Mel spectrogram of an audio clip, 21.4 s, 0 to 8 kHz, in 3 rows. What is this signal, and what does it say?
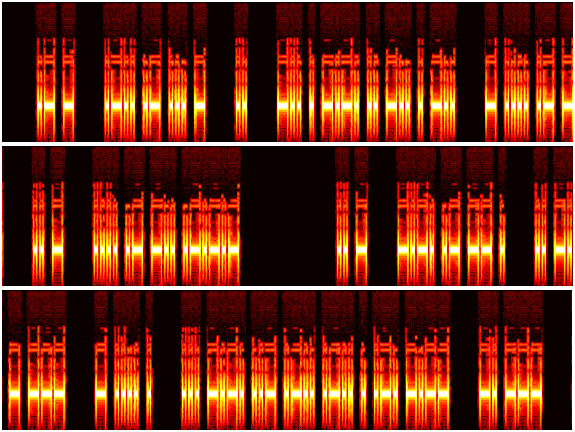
Morse code, heard as a keyed tone, about 30 wpm, 650 Hz. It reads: AT LAST I DECIDED THAT IT HAD. IT CAME INTO THE SCULLERY NO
